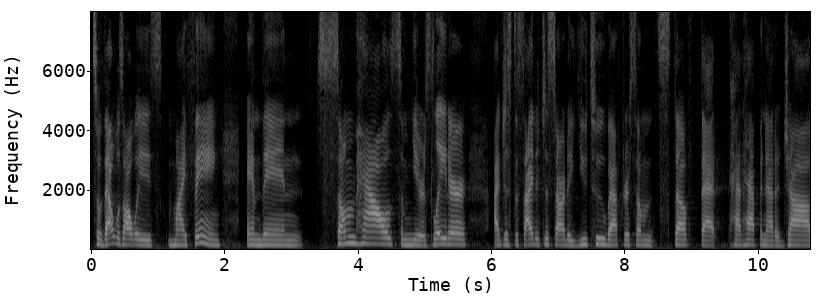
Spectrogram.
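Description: Speaking fairly slowly in an American accent, a woman has a bright, sharp tone and monotone, flat intonation on a very clean recording with a silent background. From California, Stockton. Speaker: actor and YouTuber. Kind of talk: interview.

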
